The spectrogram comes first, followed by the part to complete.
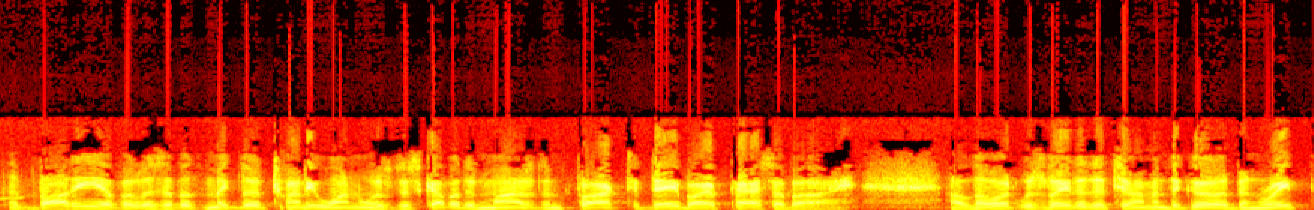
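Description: A man's voice: medium pitch, natural voice. An actor playing a young man, the heroine's fiancé, talking in a blunt, irritated way in a 1970s radio drama. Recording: dull old radio broadcast.

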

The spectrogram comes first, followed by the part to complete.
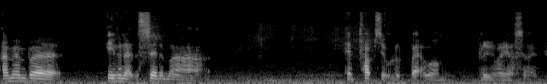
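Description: A man's voice: on the low side, fast, a little hiss or hum, rough recording. A man co-hosting a podcast, chatting casually as he reacts and gives his opinions. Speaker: podcast co-host.

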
